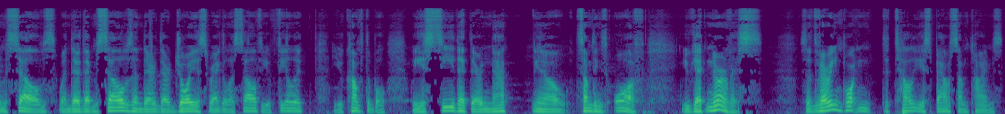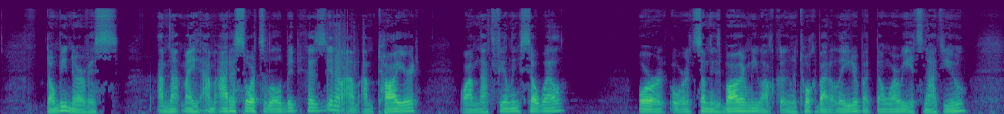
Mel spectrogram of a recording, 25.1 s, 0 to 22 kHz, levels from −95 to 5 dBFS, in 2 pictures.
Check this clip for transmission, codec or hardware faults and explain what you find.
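Two bursts of loose connector crackle appear, at 1.87 to 1.91 s and at 16.65 to 17.11 s. A worn or dirty contact is making and breaking, chopping the speech, heard as irregular scratching. The waveform shows jagged dropouts and spikes, and the spectrogram shows scattered broadband vertical streaks.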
